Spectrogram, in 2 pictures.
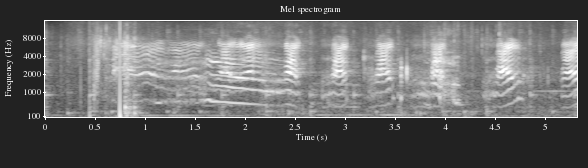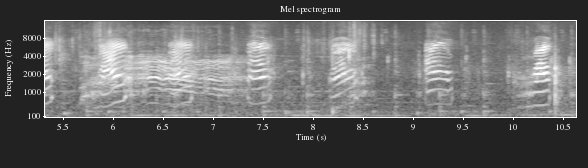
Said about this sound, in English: When suddenly, the cat came back. My best kitty friend, Fartosaurus, leaps into frame. going directly for the face of the fishman.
